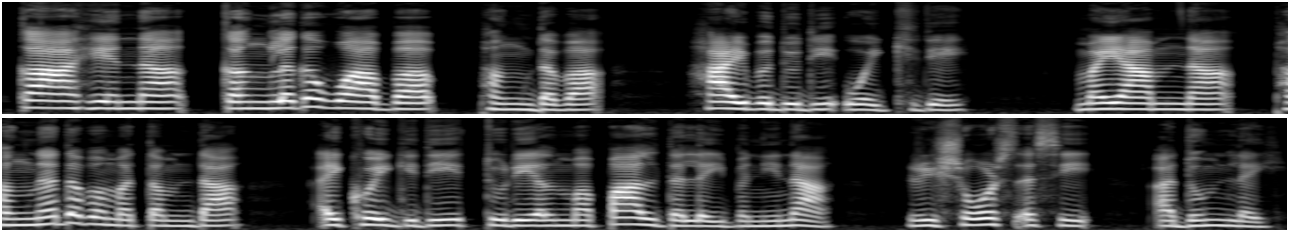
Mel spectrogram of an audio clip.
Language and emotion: Manipuri, neutral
